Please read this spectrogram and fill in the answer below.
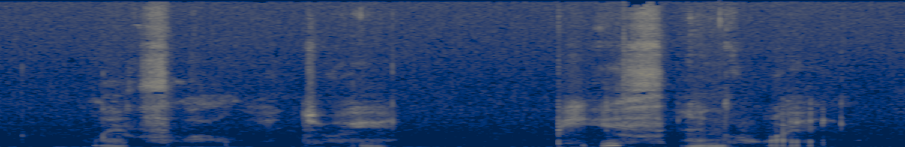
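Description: A person's voice speaking softly, almost whispering, in three short phrases; the words are too faint to make out.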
